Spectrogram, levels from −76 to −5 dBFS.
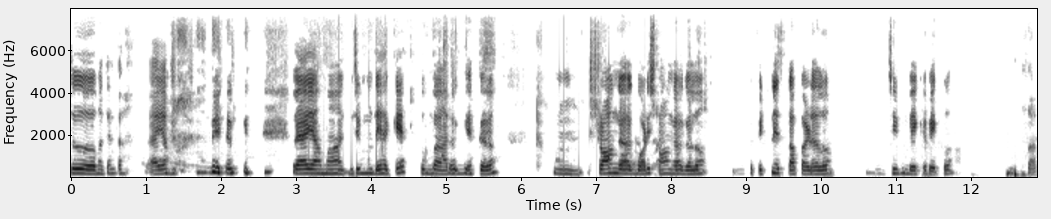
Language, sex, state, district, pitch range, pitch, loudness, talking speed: Kannada, female, Karnataka, Shimoga, 190-215 Hz, 200 Hz, -20 LUFS, 95 wpm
